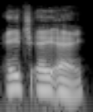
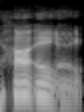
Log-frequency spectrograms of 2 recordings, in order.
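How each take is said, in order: First: Each letter is named on its own. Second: The first letter is run into a syllable. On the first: The speaker calls it right. "We have confirmation" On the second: The speaker calls it wrong. "I still said that wrong"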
